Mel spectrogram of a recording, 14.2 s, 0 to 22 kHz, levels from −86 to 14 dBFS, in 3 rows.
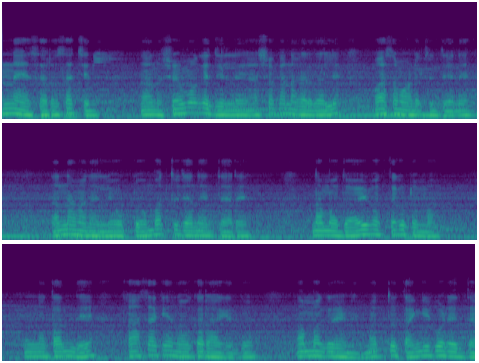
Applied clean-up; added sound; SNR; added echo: none; none; none; reverberation time 0.2 s.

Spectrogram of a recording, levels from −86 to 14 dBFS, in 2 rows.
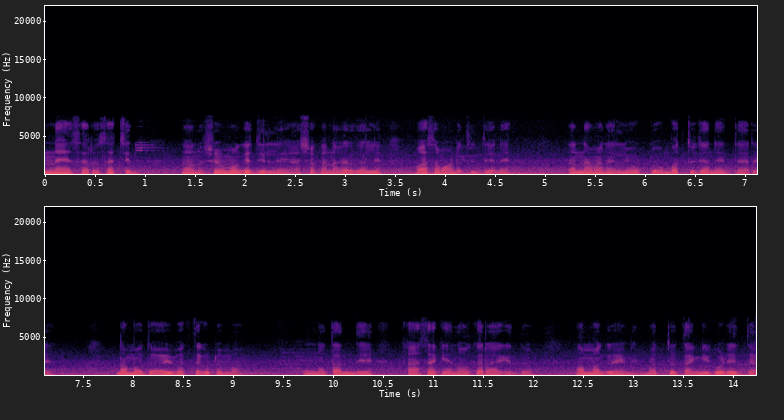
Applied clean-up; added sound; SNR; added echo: none; none; none; none.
